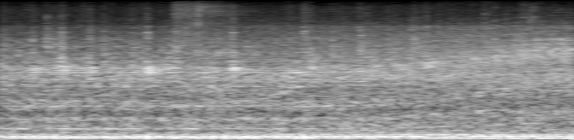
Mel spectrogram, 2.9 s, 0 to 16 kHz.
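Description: A tractor engine in Farming Simulator 19 rumbles at a steady low idle with a faint knocking texture, continuous and moderately loud, with no talk over it.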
